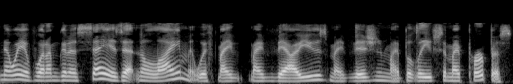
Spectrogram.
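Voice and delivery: plain

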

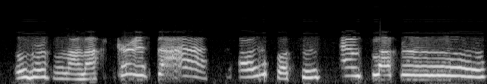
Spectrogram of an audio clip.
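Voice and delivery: put-on alien creature voice. Doing an impression after being put on the spot: Stitch voice. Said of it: "the only impression I can do is what is Stitch".

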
